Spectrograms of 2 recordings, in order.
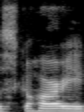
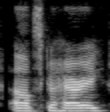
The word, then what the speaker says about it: Schoharie: They're in the Schoharie, I think that's how you pronounce it, Schoharie Valley.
